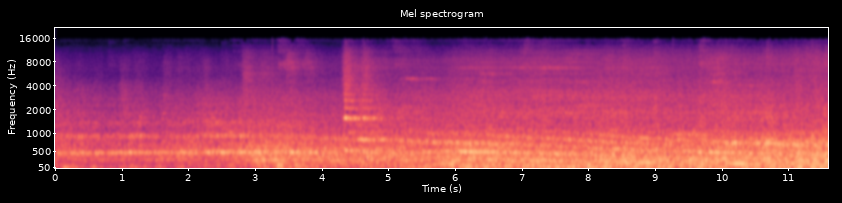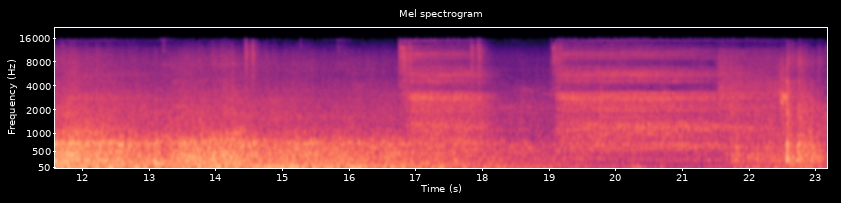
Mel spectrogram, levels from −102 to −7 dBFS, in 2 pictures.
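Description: A doubled audio track runs from 2.76 to 8.58 s in this recording of everyday sounds: a second full-band copy trails the original by roughly a third of a second at about 5 dB lower. It has no decay or room colour and starts and stops abruptly. The likely cause is the same audio being captured twice, once through a slower path, or an edit leaving two copies out of step. Gaps between chunks occur at 3.25, 9.26, 15.27 and 21.27 s. Each is a hard-edged hole of about 7 ms, repeating every 6 s. No sound is lost. Instead, playback pauses at each join, as happens when audio is stored or sent in 6-second blocks and each one begins slightly late or carries padding at its boundary.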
